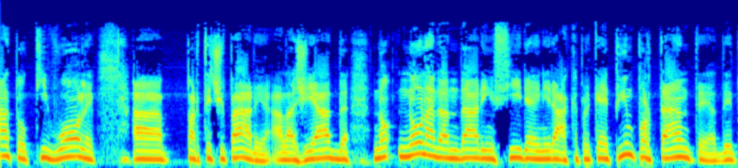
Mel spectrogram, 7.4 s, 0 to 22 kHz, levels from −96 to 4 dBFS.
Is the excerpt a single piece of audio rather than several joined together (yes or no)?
yes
